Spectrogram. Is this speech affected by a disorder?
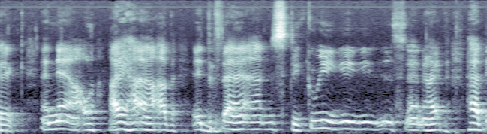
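Yes: essential tremor.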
